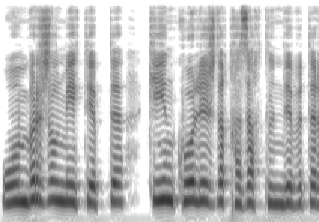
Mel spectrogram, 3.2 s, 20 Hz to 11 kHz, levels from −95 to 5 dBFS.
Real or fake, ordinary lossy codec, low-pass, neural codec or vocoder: real; none; 9.9 kHz; none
